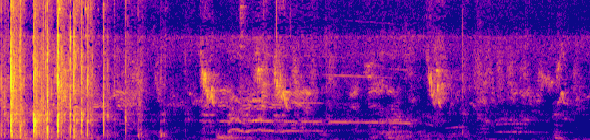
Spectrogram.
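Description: A quick run of sharp clicks and knocks in the first second and a half, then faint birds chirping in the background.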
